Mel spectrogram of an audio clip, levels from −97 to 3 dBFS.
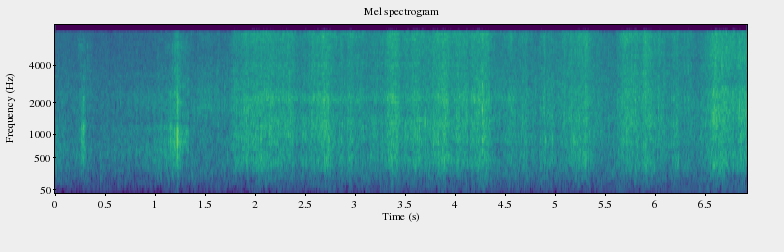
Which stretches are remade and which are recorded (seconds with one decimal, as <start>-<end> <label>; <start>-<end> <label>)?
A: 0.0-6.9 recorded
